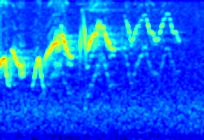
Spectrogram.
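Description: A thrush sings a rich run of whistled, warbling phrases that swoop up and down in pitch, ending in softer looping notes. Faint background hiss.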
